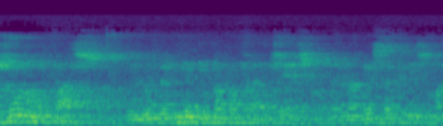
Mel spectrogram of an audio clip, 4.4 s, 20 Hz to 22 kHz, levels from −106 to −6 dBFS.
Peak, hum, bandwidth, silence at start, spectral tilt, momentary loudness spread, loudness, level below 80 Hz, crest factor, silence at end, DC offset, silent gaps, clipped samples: -18 dBFS; none; 8.4 kHz; 0 s; -6.5 dB/octave; 7 LU; -35 LUFS; -68 dBFS; 16 dB; 0 s; under 0.1%; none; under 0.1%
